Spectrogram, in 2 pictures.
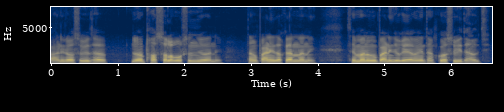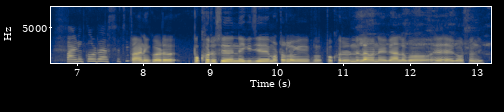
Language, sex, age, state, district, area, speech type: Odia, male, 18-30, Odisha, Nayagarh, rural, spontaneous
